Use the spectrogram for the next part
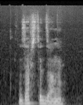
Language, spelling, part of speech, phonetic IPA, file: Polish, zawstydzony, adjective / verb, [ˌzafstɨˈd͡zɔ̃nɨ], LL-Q809 (pol)-zawstydzony.wav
